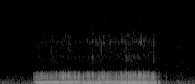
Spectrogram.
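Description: A single long, rattling, buzzing breath lasting about two seconds; a dog snoring.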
